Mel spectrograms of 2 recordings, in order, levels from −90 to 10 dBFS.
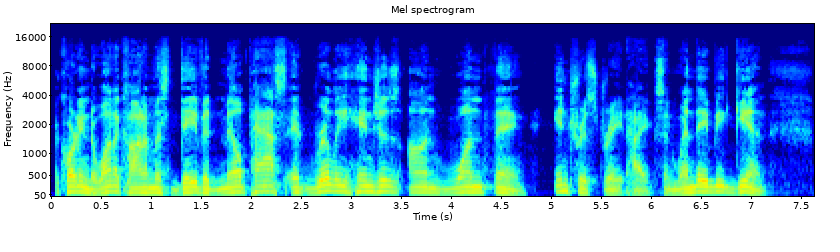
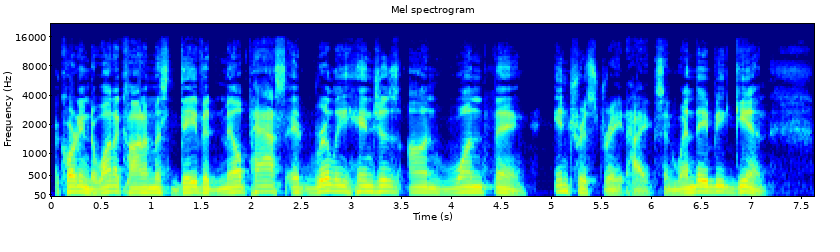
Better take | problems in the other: second | garbled, watery; slightly; nothing above 15.5 kHz

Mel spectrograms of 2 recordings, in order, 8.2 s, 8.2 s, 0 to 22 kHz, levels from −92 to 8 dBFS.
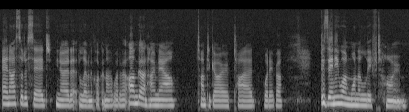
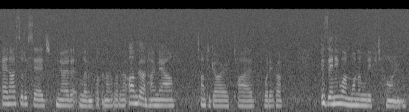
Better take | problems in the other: first | hiss; loud; throughout; 5 dB below the speech; faint in the first

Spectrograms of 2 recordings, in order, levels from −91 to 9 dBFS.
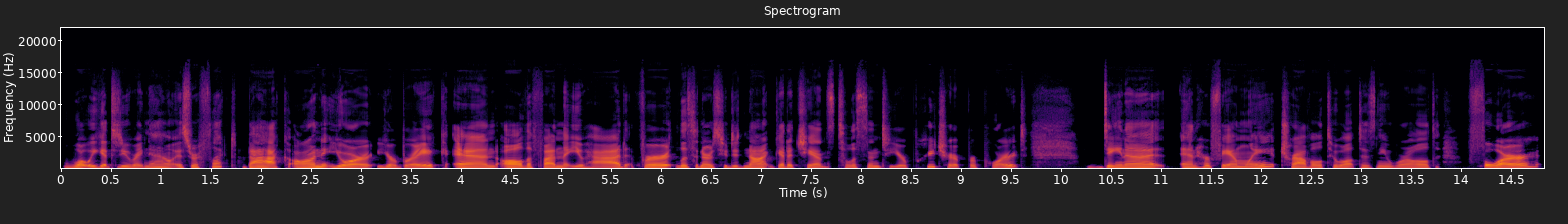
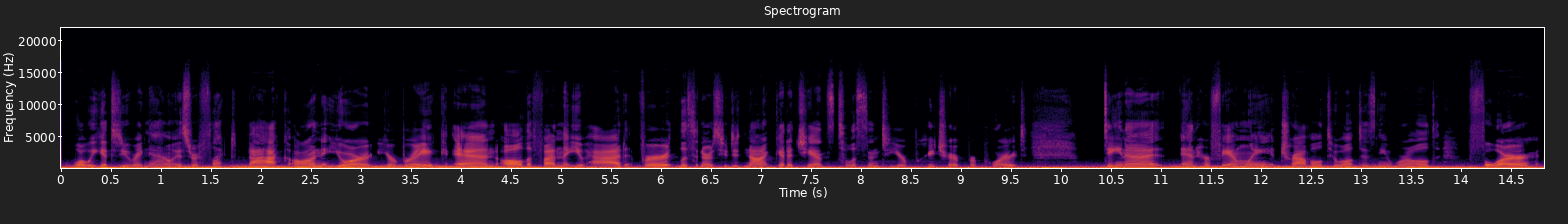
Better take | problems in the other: first | low rumble; loud; throughout; 8 dB below the speech

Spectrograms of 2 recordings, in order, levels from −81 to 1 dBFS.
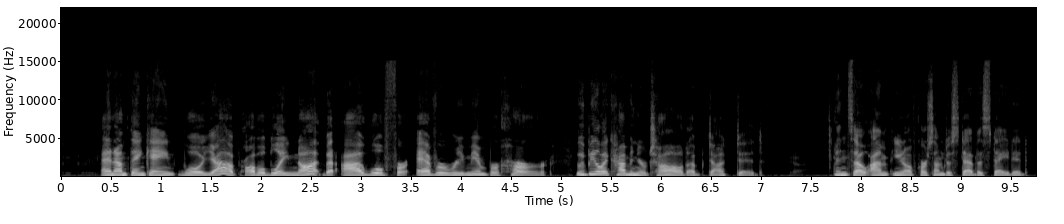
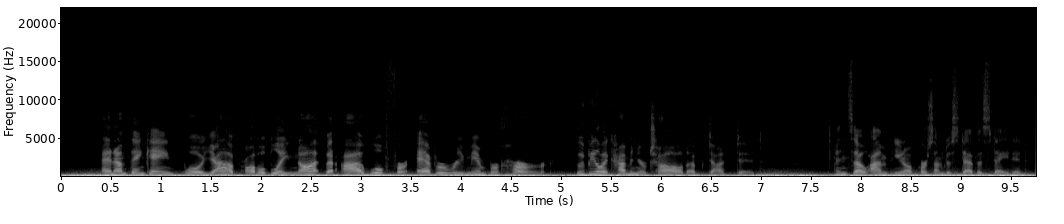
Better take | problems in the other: first | wind noise on the microphone; heavy; 8 dB below the speech

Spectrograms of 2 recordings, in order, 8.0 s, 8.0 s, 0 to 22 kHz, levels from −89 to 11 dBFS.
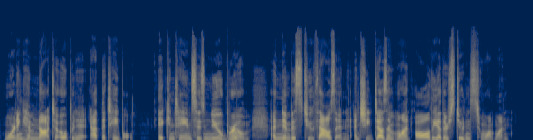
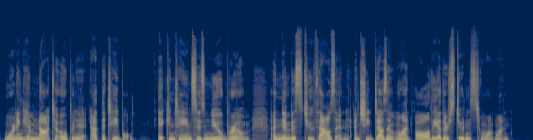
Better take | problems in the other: second | thin; very; fading below 800 Hz

